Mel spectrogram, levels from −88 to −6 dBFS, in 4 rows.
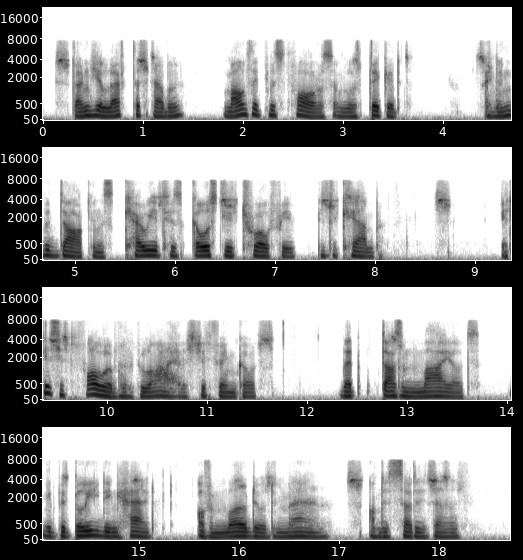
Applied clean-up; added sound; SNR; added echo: neural diffusion model UNIVERSE++.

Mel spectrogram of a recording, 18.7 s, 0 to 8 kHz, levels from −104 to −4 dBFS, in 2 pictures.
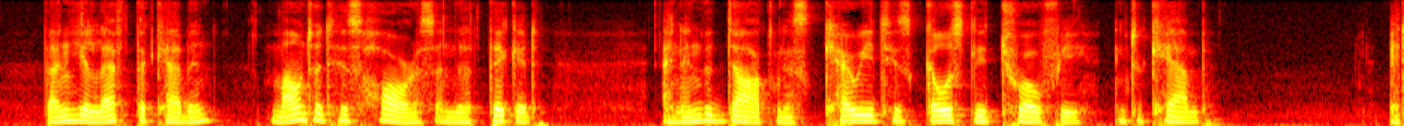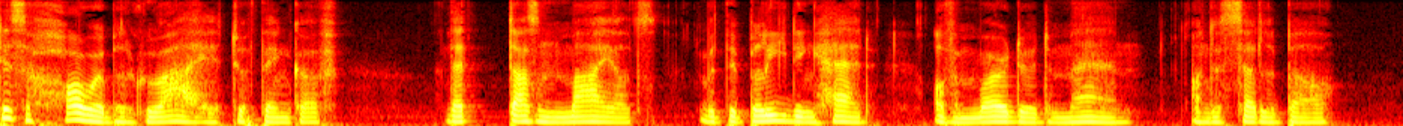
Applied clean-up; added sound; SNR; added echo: none; none; none; none.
